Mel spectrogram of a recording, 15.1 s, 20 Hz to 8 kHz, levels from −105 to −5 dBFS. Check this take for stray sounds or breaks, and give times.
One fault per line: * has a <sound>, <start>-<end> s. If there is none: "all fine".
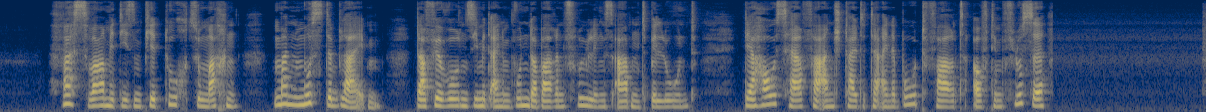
all fine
